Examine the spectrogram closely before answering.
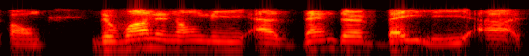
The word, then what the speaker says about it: Xander: by his first class performances so my dear Zender the last question because I know you have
